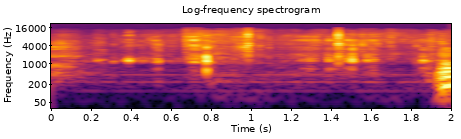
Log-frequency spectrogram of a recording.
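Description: Faint, scattered crackles and a few light clicks from hands handling and opening a fire-charred small box.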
